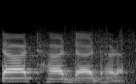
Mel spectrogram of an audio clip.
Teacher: ट वर्ग के अंतर्गत जो वर्ड आपके आते हैं जैसे ट, ठ, ड, ढ, ड। इनका उच्चारण दोस्तों मूर्धा से होता है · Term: मूर्धन्य व्यंजन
